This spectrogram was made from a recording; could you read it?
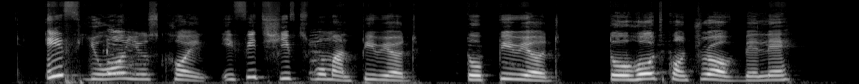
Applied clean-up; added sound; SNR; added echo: neural mask model DeepFilterNet 3.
